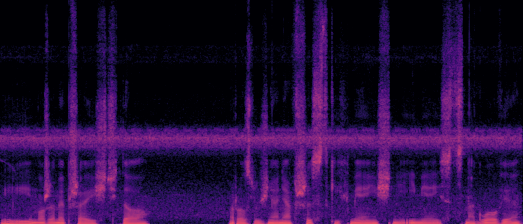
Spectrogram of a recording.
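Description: Very slow, low-pitched guided relaxation voice. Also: gravelly, a little hiss or hum. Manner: calm, unhurried, soothing delivery with long pauses. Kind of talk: slow guided body-scan meditation.

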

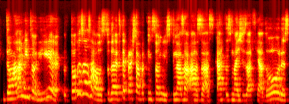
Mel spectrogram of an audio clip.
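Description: A woman with a high, bright voice speaks in an animated, casual way. She tells her stories with emphatic exclamations and shifting tones, like a tarot mentor talking with a friend. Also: brisk. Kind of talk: casual conversation.

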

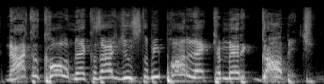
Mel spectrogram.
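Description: A man acting as bishop and host, preaching in a fiery way, mocking and often shouting. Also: very high voice, animated, fast, vocal fry.

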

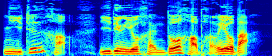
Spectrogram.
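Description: A man's voice: mid-range voice, very animated, normal speed, no room sound, clean studio sound, natural voice. A man doing a kind, cheerful sea reptile. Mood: friendly.

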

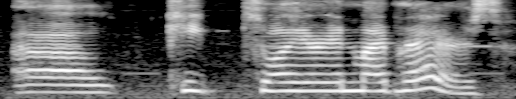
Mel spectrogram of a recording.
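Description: An actress playing a gentle, concerned hospital visitor in an audio drama, sympathetic and hesitant. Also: female voice, sits high, steady tone, takes it slowly, poor audio.

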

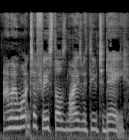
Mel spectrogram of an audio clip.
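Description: Brief: young female podcast host, bright high voice, encouraging and chatty, a bit stuffy from a cold, close dry recording. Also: moderate pace, dry recording. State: has a summer cold. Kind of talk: solo self-help podcast talk.

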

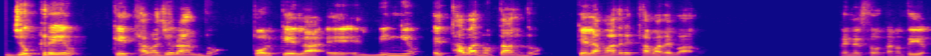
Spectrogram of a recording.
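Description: A man's voice: mid-range voice, big pitch swings, measured pace. Chatty Spanish man, muffled recording. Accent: Spain Spanish. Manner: rambling, colloquial retelling of scenes. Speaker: podcast co-host discussing a series. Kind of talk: casual chat.

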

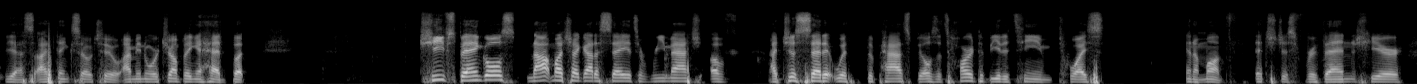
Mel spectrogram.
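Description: A man's voice: medium pitch, a bit bright, dry recording. A man hosting a casual sports podcast, talking through his predictions with confidence. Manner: confident, quick to make picks. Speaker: podcast host.

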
